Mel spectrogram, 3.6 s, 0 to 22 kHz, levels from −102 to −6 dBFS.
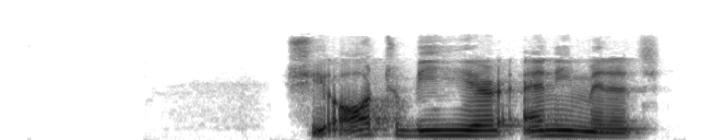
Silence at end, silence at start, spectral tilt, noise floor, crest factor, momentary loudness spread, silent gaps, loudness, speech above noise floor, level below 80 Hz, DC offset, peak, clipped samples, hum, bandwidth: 0.4 s; 1.45 s; -7.5 dB/octave; -77 dBFS; 16 dB; 9 LU; none; -17 LUFS; 61 dB; -60 dBFS; under 0.1%; -4 dBFS; under 0.1%; none; 7.2 kHz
